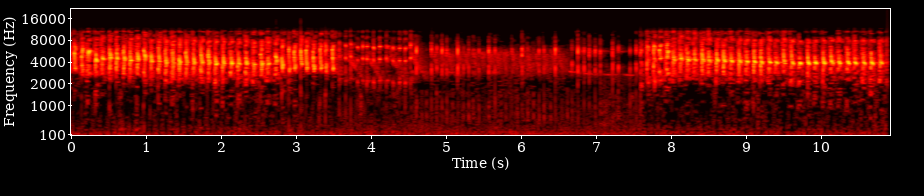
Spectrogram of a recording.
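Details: Long 'ngekek' chatter of a lovebird, played so other lovebirds reply: rapid high buzzy pulses pour out for about three and a half seconds, drop to a softer, rougher stretch, then surge back loud and fast for the last three seconds.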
